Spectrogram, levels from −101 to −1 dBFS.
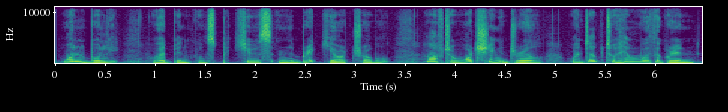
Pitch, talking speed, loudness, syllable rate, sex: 190 Hz, 195 wpm, -18 LUFS, 5.4 syllables/s, female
